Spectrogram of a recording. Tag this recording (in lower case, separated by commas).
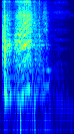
engine, engine starting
